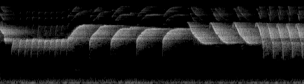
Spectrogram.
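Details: Canary duet for encouraging canaries to sing and training juveniles: a steady low-pitched trill shifting into a series of rising swoops, each about a third of a second long, ending in quick high rolling notes.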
